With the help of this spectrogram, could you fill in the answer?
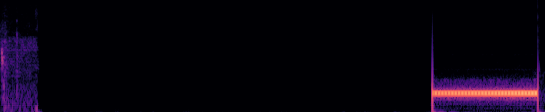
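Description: A single steady ringing tone on a telephone line, from a call placed to reach a woman's daughter, sounds loud near the end, after a brief click and a few seconds of silence. No one speaks.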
